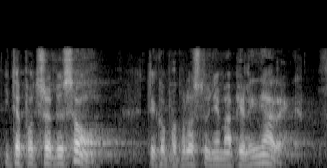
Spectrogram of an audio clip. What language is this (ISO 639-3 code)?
pol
